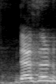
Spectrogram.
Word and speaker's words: dessert: Next है, अब ये क्या है, डेजर्ट बोलते हैं इसको, डेजर्ट, डेजर्ट, डिजर्ट नहीं बोलते इसको, इसको बोलते हैं डिजर्ट, डिजर्ट, डिजर्ट।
